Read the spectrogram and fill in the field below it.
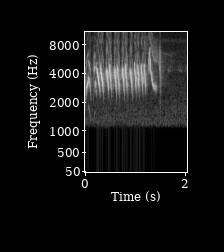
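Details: Lined seedeater giving one brisk phrase of about a dozen evenly spaced high chirps, closing with a downward swept whistle.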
